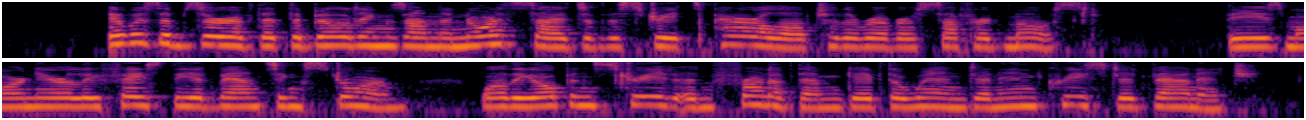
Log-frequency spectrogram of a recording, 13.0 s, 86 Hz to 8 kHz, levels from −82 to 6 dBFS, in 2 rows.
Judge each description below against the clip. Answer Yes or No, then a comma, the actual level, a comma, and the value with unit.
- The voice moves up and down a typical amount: No, narrow, 1.9 semitones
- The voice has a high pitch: Yes, high, 220 Hz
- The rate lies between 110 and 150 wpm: No, average, 185 wpm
